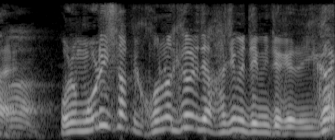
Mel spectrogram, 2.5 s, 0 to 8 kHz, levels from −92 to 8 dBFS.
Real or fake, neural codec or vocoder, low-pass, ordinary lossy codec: real; none; 7.2 kHz; none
